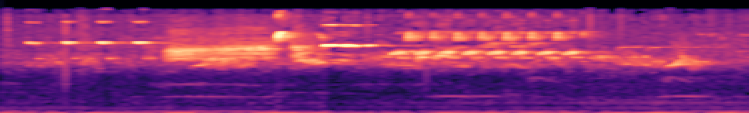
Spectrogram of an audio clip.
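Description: Birds chirp and tweet in a park, with several quiet, high-pitched calls overlapping one another in an unbroken, gentle chorus.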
